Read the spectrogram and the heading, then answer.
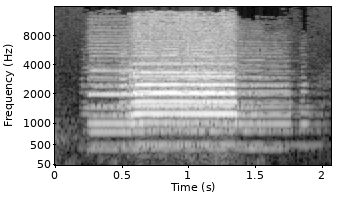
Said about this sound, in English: Now, if that was a message of hope, honk your horn. If that was a message of gloom and despair, honk your horn.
